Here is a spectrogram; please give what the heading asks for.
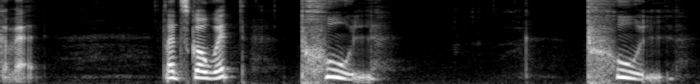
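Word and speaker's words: پھول: So that aspirated sound is produced by do chashmi hai. So it's going to be pe, do chashmi hai, vow, and lam. Pool.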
